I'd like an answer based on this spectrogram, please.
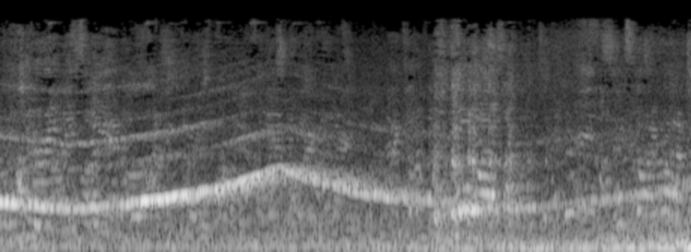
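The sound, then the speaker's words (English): An emergency vehicle siren wails loudly and continuously, its pitch climbing to a peak and then sliding back down as it passes, over a steady rumbling background noise. “Sorry about the siren, folks. If we just pause for a second?”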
